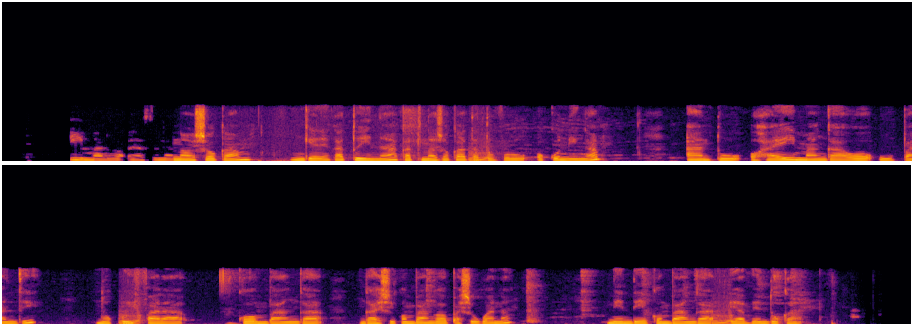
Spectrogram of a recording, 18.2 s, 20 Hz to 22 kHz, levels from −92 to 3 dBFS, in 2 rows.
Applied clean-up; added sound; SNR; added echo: none; Fart; 9 dB; none.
